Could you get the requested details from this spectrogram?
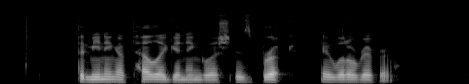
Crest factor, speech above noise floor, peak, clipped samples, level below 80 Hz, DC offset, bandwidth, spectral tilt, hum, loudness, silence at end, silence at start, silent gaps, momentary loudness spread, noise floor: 22 dB; 50 dB; -6 dBFS; under 0.1%; -72 dBFS; under 0.1%; 10.5 kHz; -6.5 dB/octave; none; -26 LUFS; 0.8 s; 0.8 s; none; 8 LU; -75 dBFS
